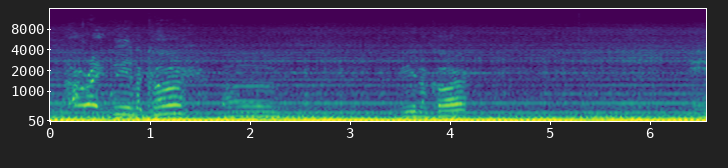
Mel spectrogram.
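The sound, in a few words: car engine running during a ride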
